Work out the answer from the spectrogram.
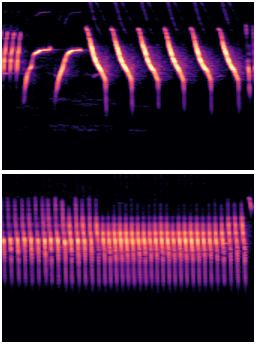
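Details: Canary in breeding condition gives rising slurred notes and a series of loud falling whistles, then a long, very fast even trill filling the rest of the phrase.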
